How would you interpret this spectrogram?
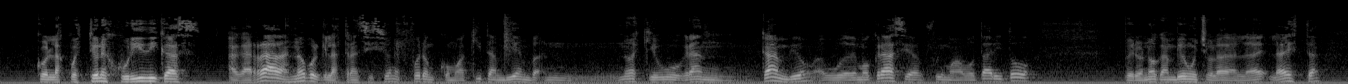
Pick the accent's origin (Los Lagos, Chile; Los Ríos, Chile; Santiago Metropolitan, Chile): Santiago Metropolitan, Chile; Santiago; born there; en Santiago, por ejemplo, donde yo nací, en una ciudad que tiene 6-7 millones de habitantes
